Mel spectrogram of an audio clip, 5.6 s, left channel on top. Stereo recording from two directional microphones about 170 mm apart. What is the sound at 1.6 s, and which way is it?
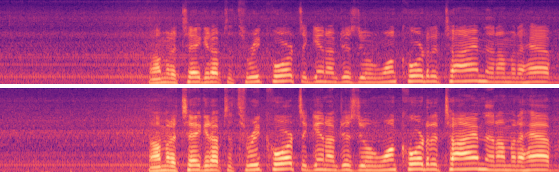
Speech, 45° right (ahead or behind).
